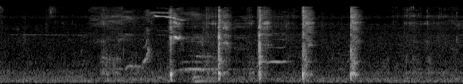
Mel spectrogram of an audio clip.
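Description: Monkeys give sharp, chattering calls close by.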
